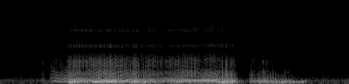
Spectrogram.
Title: Puppy sleeping 💤 Vizsla Gina funny snores 😂#vizsla #puppy #dog #sleep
